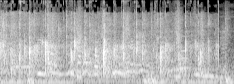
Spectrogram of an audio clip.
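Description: Steady applause from an audience at a certificate day event, clapping close in the room and running under a talking voice.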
